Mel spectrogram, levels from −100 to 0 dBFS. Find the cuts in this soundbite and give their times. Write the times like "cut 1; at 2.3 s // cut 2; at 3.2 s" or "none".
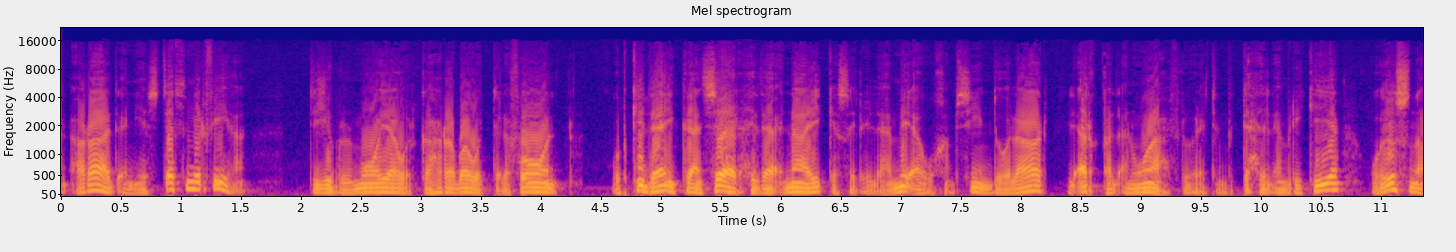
none

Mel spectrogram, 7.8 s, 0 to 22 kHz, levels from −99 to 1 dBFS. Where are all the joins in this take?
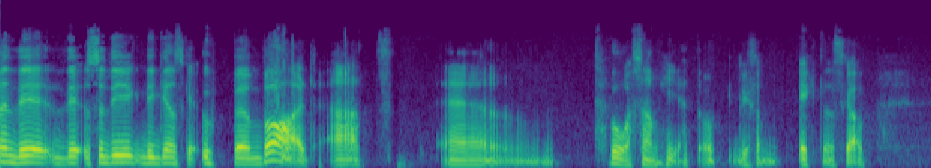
none

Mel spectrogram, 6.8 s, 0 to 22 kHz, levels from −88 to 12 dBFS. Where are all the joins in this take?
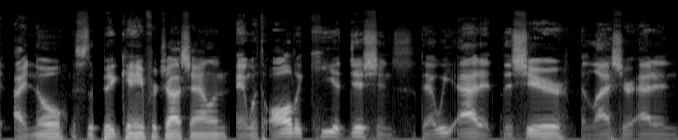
cut 1; at 2.3 s // cut 2; at 5.0 s

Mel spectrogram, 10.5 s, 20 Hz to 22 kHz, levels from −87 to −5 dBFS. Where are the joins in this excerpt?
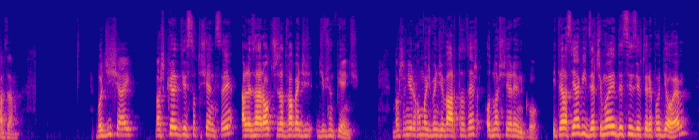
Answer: cut 1; at 1.3 s // cut 2; at 8.2 s

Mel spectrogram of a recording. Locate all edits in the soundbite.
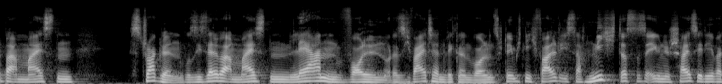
cut 1; at 5.0 s

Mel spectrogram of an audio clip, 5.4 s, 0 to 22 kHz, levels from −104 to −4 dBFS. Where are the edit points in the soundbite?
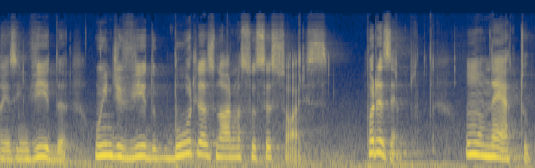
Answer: cut 1; at 3.6 s

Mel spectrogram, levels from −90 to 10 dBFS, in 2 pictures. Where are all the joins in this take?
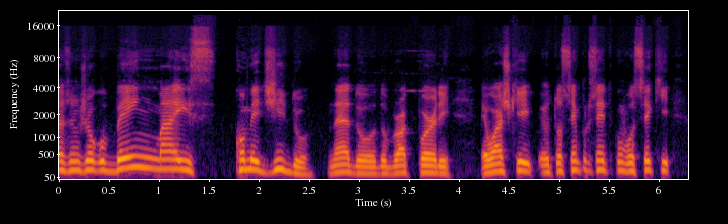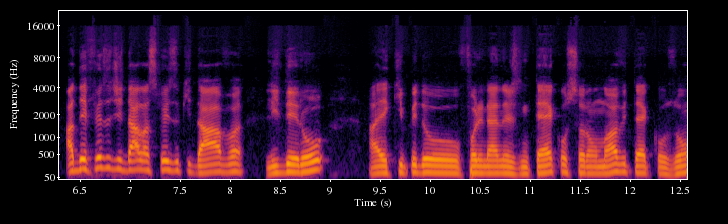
cut 1; at 8.4 s

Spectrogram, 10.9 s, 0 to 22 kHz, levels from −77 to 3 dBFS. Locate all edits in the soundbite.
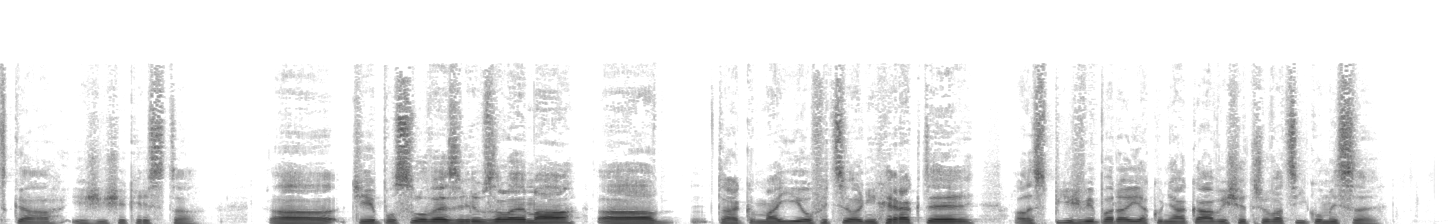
cut 1; at 1.9 s // cut 2; at 4.4 s // cut 3; at 7.5 s

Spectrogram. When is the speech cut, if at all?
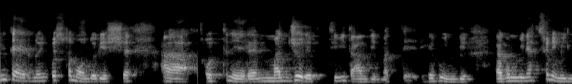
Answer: none

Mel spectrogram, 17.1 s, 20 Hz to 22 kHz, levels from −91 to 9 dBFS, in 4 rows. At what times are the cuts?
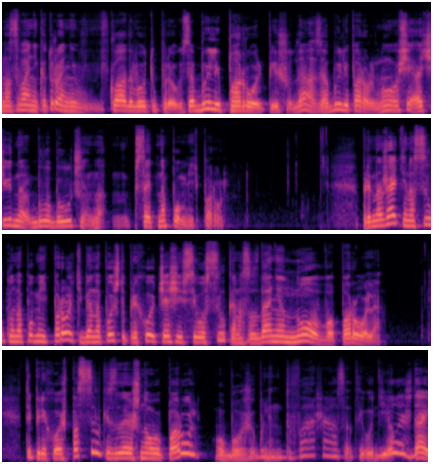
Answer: none

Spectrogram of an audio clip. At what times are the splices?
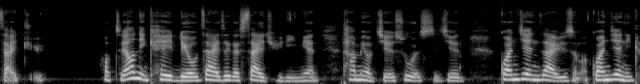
cut 1; at 3.4 s

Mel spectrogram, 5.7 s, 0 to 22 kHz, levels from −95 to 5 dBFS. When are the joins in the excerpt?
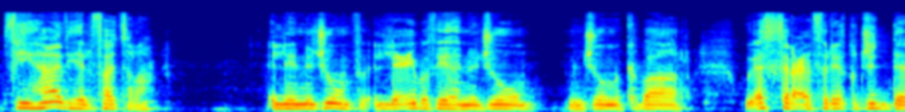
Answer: none

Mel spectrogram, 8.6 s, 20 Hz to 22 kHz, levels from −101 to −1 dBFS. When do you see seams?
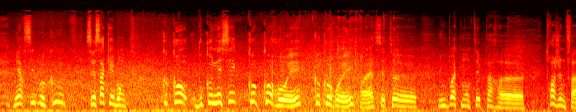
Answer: none

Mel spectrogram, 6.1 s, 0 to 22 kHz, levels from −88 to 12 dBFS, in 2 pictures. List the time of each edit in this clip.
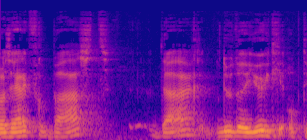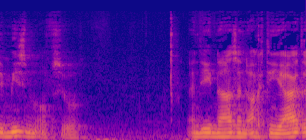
cut 1; at 4.9 s

